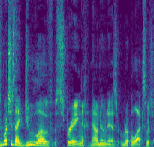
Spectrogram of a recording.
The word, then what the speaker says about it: Xpring: But I was like, Xpring, and that's the way everybody says it before they hear it properly said. So it's pronounced Spring, but there's no way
